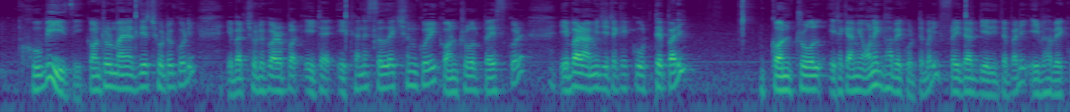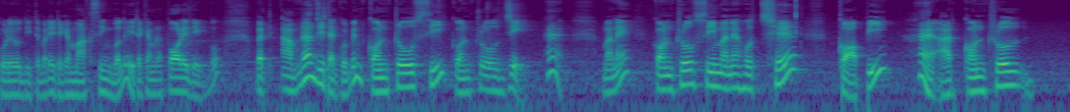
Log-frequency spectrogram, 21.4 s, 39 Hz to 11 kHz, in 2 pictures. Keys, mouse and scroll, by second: 1.0 space, 1.2 click, 1.5-1.8 space, 3.4 ctrl+click, 9.6 click, 12.4 ctrl+z, 18.6 click.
